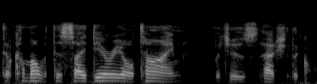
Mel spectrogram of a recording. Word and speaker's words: sidereal: real fast, like they'll come up with this sidereal time, which is actually the correct way to pronounce it.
